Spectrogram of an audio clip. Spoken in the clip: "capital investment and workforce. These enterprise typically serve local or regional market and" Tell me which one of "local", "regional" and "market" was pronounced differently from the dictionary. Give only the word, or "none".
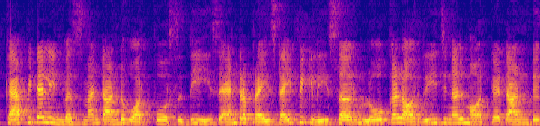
none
